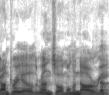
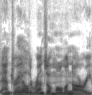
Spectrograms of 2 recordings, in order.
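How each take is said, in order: First: The name is said with an exaggerated Italian accent. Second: The name is said in a plain, unaccented way.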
